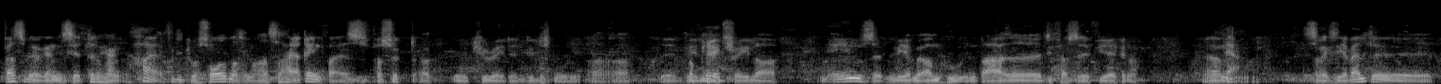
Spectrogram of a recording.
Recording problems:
high frequencies cut off; noticeable; nothing above 7.5 kHz
garbled, watery; slightly
chatter from many people; noticeable; throughout; 15 dB below the speech

